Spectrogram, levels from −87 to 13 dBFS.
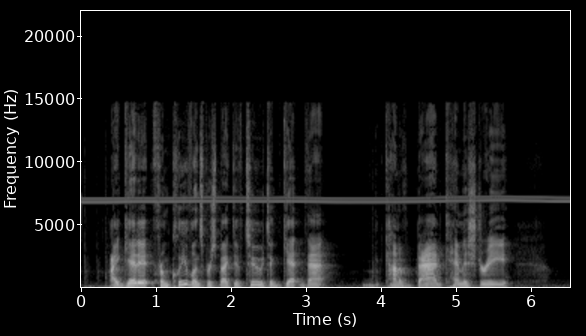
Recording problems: high-pitched whine; faint; throughout; 7 kHz, 25 dB below the speech

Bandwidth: 14.5 kHz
